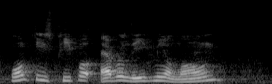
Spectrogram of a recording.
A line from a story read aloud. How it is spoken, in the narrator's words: cried to either Sasha or Flag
